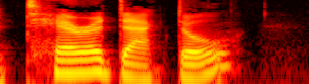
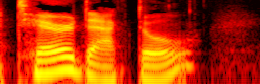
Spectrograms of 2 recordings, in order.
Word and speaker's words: pterodactyl: But the joke there is that the word pterodactyl actually starts with a silent P.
